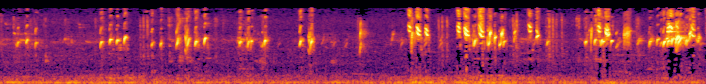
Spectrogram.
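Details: European goldfinch calls for motivating a caged goldfinch to sing: softer scattered chirps at first, building to dense, fast twittering bursts in the second half.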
